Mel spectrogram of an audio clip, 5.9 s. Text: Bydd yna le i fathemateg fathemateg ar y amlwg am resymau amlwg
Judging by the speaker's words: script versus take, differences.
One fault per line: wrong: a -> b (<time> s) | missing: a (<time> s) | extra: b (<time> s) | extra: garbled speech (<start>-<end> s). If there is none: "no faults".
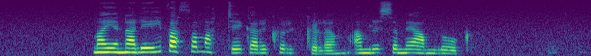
wrong: Bydd -> Mae (1.0 s)
missing: fathemateg (2.5 s)
wrong: amlwg -> cwricwlwm (2.8 s)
